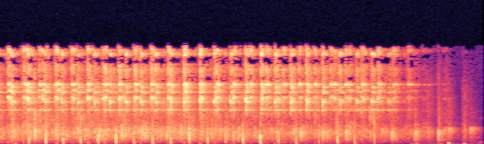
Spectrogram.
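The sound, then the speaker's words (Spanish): A crowd applauds steadily for several seconds to welcome first-time visitors, a dense wash of many hands clapping with a few sharper individual claps popping out, then thinning and fading toward the end. No one speaks. “Un aplauso para ellos.”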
